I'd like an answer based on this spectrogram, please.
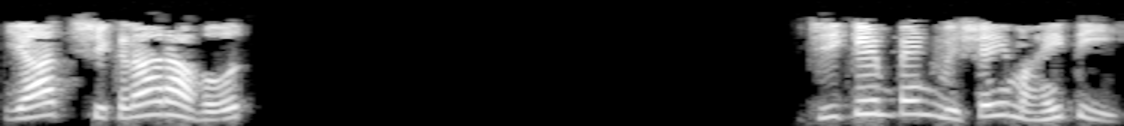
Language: Marathi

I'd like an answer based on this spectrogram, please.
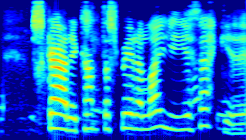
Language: Icelandic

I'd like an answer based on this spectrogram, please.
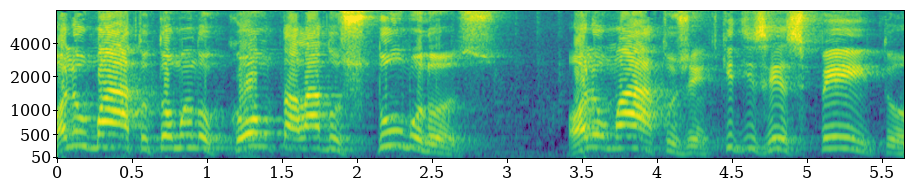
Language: Portuguese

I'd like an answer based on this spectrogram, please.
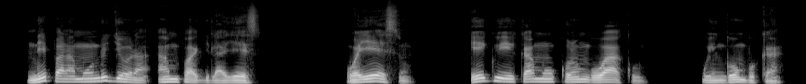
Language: Matengo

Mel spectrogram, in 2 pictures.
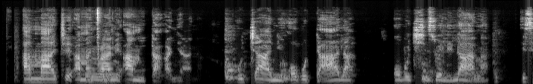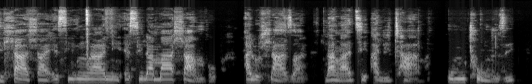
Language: North Ndebele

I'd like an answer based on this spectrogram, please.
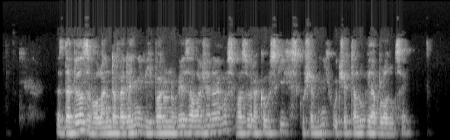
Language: Czech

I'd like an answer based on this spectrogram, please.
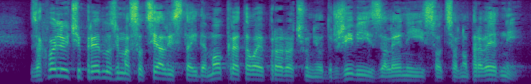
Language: Croatian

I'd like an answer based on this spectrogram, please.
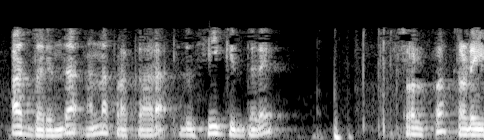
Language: Kannada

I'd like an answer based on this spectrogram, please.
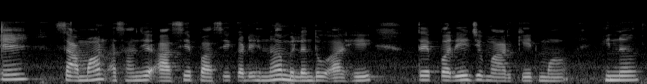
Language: Sindhi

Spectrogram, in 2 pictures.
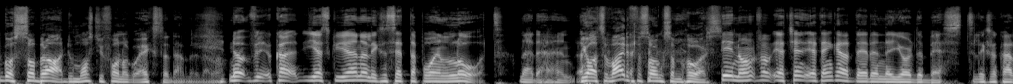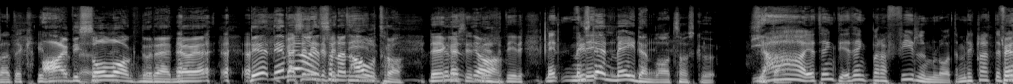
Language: Swedish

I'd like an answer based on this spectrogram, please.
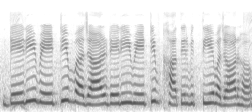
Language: Bhojpuri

